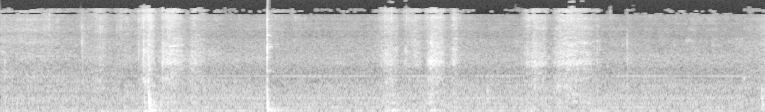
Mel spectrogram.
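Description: Cleaver cutting beef shank into big chunks on a plastic cutting board: two sharp knocks of the blade on the board a little over a second apart, then softer scraping and rasping as the blade slices through the meat.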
